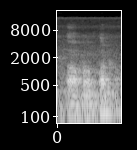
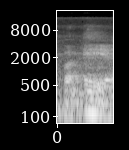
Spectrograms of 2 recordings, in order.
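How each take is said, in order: First: The vowel is a weak, central schwa sound. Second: The vowel is a clear, open e sound. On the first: The speaker calls it right. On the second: The speaker calls it wrong. "bukan e ya"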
